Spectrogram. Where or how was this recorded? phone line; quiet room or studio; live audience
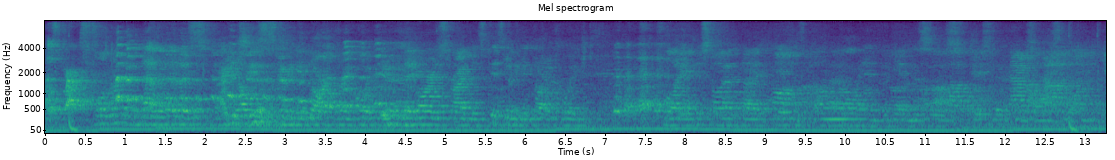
live audience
